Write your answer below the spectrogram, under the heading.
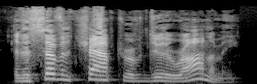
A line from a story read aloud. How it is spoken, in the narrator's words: he exclaimed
